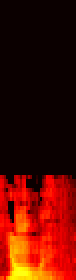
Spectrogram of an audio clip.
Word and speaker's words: Yahweh: Now the name of God, we believe it's pronounced, is Yahweh. We don't actually have the vowels from the Hebrew.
